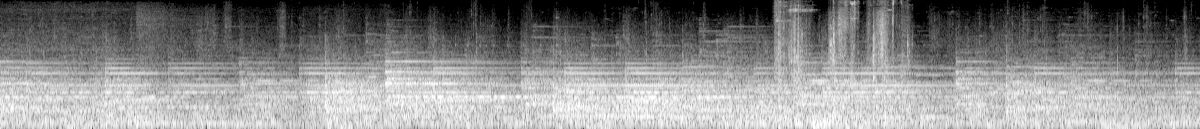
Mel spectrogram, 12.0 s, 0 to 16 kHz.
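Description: Church bells ringing in The Outer Worlds 2 video game, several overlapping tolls sounding together in a sustained, resonant peal at moderate volume, with no talking.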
